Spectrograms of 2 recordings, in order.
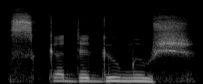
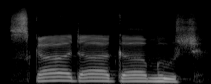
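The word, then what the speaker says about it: Skadegamutc: It is pronounced Skadagoomoosh. Skadagoomoosh.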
